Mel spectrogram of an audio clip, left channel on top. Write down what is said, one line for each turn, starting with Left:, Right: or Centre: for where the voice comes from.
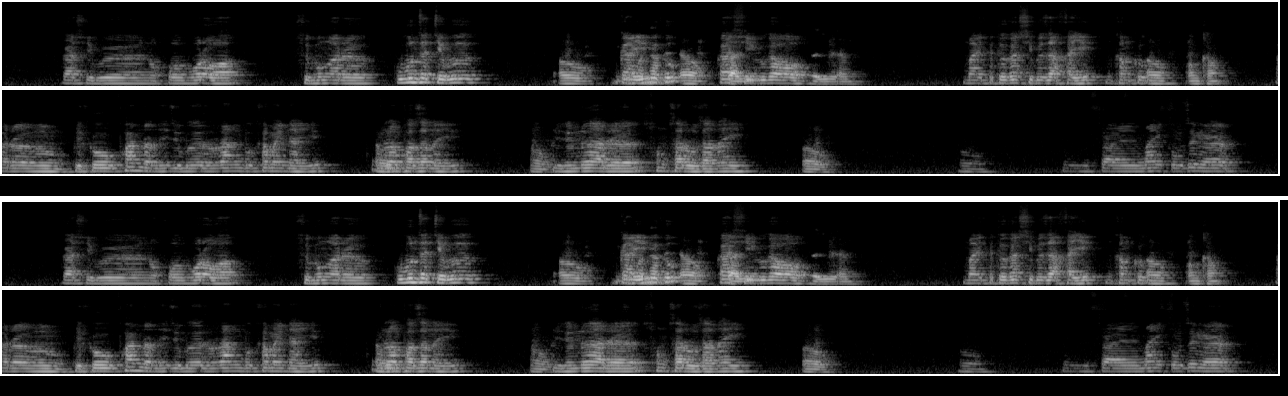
Right: गासिबो नखर बरआ सुबुं आरो गुबुन जाथियाबो।
Centre: औ
Right: गायो
Centre: गुबुन
Right: बेखौ
Centre: हारि औ
Right: गासिबो
Centre: गायो-गायो
Right: गावआव
Centre: ओं
Right: माइखौथ गासिबो जाखायो। ओंखामखौ
Centre: औ ओंखाम
Right: आरो ओं बेखौ फाननानै जोबोर रांबो खामायनो हायो।
Centre: औ
Right: मुलाम्फा जानाय
Centre: औ
Right: बेजोंनो आरो। संसार बो जानो हायो।
Centre: औ
Right: औ बेनिफ्राय माइखौ जोङो।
